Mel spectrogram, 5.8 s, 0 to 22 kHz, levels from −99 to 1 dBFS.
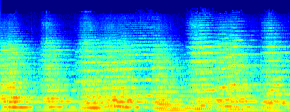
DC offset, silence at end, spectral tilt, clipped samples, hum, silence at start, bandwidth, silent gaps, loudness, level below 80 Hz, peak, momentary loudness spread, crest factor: under 0.1%; 0 s; -6 dB/octave; under 0.1%; none; 0 s; 13 kHz; none; -26 LUFS; -44 dBFS; -10 dBFS; 7 LU; 16 dB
